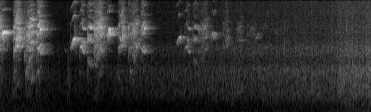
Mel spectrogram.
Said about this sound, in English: I think I've got a good sound of the feeding chicks. Oh, the rain. Oh, feeding and rain. Oh, I like that.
